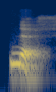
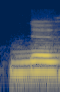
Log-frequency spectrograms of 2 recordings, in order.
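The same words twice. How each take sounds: First: The word ends with an F sound. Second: The word ends with a V sound. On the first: "We're used to expecting that F sound at the end" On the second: "the liaison softens that F into a V"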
